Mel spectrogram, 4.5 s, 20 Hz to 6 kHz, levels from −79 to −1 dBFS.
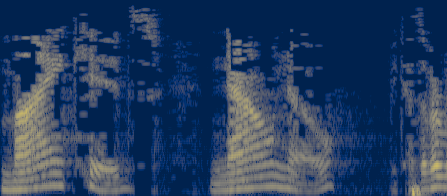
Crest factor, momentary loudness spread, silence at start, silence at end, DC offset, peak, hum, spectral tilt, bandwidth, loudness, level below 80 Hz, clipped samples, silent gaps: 22 dB; 21 LU; 0 s; 0 s; under 0.1%; -6 dBFS; none; -8 dB/octave; 5.8 kHz; -27 LUFS; -42 dBFS; under 0.1%; none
